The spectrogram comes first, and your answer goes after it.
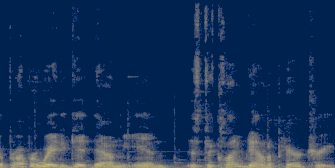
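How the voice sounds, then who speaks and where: Background music under a man speaking fairly slowly. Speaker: storyteller grandfather. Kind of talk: reading aloud.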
